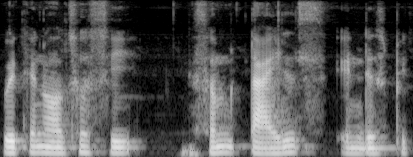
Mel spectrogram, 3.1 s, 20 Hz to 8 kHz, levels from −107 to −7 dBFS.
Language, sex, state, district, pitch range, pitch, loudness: English, male, Assam, Sonitpur, 100-115 Hz, 105 Hz, -25 LUFS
